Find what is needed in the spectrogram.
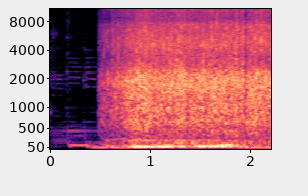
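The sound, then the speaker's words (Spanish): A loud ovation of sustained crowd applause at a manifesto presentation event in Madrid, bursting in after a brief moment and then continuing as a dense, even roar of clapping. “Con esta sonora ovación fue recibido el exfiscal Álvaro García Ortiz en el Ateneo de Madrid”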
